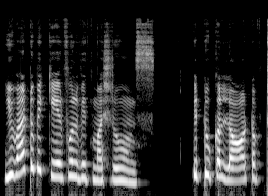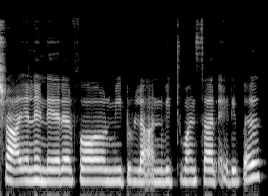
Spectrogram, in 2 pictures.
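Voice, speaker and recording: A woman plays a possessive, caring centaur in an ASMR roleplay. Her voice sits fairly high and moves very slowly. She sounds intimate and gently teasing, as if speaking to one listener. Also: steady tone, clear, resonant tone. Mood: calm, instructive. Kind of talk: ASMR roleplay, scripted monologue.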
